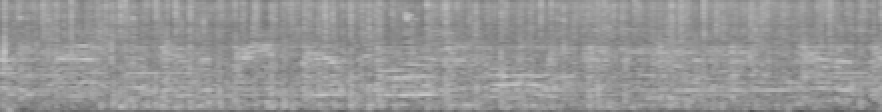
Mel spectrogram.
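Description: Young riders shout and call out to one another outdoors.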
